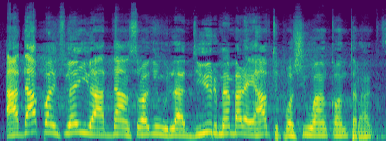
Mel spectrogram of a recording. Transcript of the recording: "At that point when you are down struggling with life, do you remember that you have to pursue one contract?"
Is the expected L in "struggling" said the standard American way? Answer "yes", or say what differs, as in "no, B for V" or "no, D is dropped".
no, L is dropped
